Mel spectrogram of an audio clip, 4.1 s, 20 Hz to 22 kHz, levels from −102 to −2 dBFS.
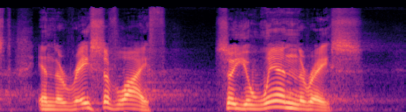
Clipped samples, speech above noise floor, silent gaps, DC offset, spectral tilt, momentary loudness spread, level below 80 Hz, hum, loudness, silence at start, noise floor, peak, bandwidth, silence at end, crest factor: under 0.1%; 31 dB; none; under 0.1%; -5.5 dB/octave; 14 LU; -60 dBFS; none; -19 LUFS; 0 s; -49 dBFS; -6 dBFS; 17 kHz; 0.45 s; 14 dB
